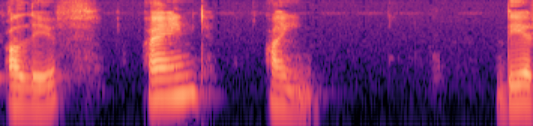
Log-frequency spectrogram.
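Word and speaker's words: ع: see letter Olive and Ein their sound is a a but alif is pronounced with empty mouth I live I live and mine is pronounced from the middle of the throat Ein live I live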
